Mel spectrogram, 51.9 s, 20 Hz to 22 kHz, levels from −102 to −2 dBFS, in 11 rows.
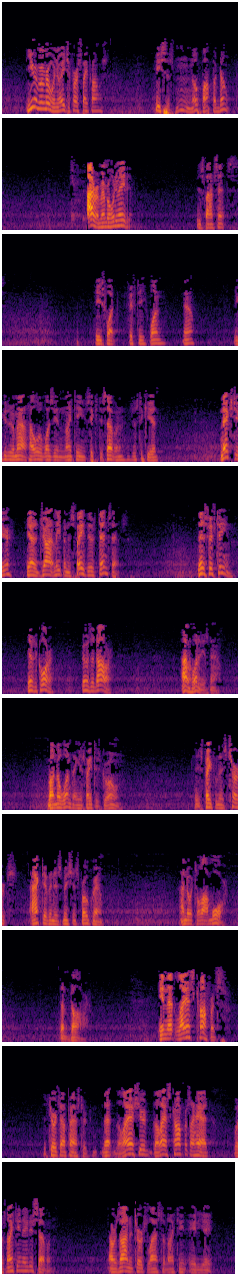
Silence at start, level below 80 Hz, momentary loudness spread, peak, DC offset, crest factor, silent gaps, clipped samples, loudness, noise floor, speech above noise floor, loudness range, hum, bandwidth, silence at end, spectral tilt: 0.5 s; -64 dBFS; 17 LU; -8 dBFS; under 0.1%; 32 dB; none; under 0.1%; -37 LUFS; -73 dBFS; 37 dB; 11 LU; none; 5.4 kHz; 0.5 s; -3 dB/octave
